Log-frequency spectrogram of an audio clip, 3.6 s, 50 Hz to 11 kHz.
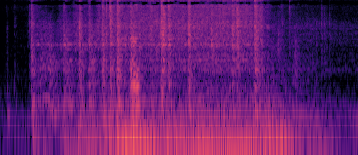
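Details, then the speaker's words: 1982 Mercedes 300SD turbo diesel after cycling glow plugs twice: starter cranks at a steady beat, engine surges and nearly catches, then dies; no-start. "now it almost started there i'll give it a few minutes and then uh i'll try it again"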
